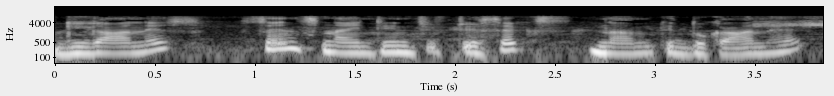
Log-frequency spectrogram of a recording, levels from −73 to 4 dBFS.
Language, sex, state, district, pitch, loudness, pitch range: Hindi, male, Uttar Pradesh, Lucknow, 165 Hz, -15 LUFS, 155-205 Hz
